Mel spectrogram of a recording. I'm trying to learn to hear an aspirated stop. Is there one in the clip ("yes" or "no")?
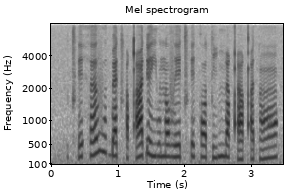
no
